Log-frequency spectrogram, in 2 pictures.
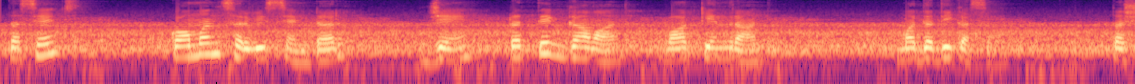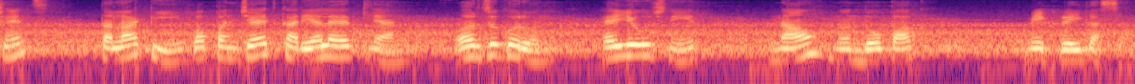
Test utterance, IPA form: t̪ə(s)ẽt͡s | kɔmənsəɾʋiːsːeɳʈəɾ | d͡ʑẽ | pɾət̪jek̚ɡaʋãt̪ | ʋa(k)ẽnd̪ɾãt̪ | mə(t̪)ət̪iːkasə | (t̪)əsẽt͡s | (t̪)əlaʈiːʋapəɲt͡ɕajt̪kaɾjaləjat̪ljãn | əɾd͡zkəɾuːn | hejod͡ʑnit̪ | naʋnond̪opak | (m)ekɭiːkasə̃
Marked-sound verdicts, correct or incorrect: correct, correct, incorrect, correct, correct, correct

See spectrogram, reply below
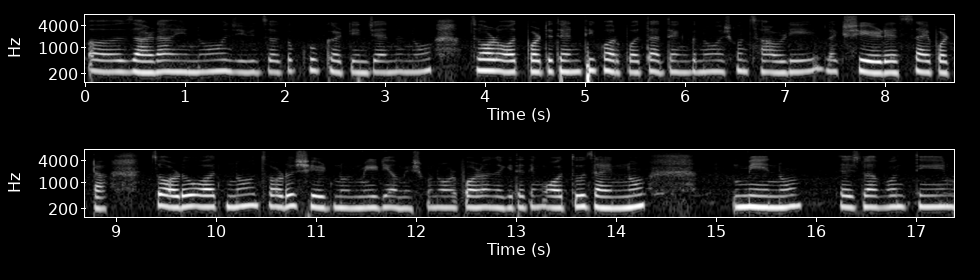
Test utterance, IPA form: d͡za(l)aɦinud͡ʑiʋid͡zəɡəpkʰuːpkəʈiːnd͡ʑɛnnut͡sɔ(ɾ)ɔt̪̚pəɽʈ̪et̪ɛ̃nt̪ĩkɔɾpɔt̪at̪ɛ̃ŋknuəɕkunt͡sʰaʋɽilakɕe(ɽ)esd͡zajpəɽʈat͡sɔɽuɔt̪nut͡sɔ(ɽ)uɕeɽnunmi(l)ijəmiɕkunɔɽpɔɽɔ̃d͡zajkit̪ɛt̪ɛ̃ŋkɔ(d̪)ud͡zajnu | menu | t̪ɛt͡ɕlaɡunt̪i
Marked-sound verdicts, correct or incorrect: incorrect, incorrect, correct, correct, incorrect, incorrect

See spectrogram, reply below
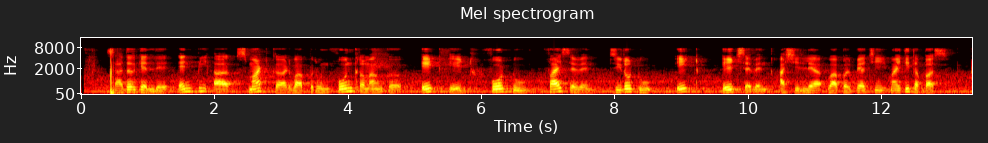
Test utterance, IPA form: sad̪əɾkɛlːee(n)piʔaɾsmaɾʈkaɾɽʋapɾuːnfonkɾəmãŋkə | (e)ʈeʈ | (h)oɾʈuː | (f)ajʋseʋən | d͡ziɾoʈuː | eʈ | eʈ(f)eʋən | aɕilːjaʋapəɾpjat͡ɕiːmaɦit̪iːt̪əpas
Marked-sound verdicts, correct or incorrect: correct, correct, incorrect, correct, incorrect

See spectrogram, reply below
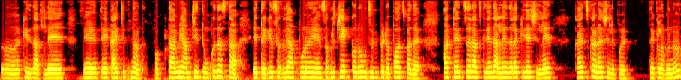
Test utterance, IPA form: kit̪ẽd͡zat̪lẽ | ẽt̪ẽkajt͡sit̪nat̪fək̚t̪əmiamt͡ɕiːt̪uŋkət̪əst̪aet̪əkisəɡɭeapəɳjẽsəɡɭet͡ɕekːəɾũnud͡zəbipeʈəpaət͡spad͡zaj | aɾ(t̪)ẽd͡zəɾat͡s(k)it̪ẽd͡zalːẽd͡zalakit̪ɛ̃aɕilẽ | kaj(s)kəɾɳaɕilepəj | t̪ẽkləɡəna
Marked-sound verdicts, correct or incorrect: correct, correct, incorrect

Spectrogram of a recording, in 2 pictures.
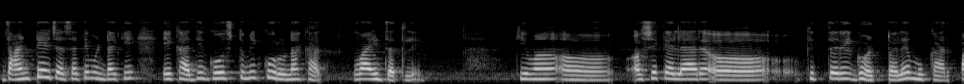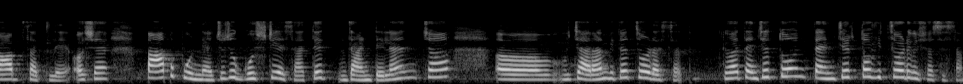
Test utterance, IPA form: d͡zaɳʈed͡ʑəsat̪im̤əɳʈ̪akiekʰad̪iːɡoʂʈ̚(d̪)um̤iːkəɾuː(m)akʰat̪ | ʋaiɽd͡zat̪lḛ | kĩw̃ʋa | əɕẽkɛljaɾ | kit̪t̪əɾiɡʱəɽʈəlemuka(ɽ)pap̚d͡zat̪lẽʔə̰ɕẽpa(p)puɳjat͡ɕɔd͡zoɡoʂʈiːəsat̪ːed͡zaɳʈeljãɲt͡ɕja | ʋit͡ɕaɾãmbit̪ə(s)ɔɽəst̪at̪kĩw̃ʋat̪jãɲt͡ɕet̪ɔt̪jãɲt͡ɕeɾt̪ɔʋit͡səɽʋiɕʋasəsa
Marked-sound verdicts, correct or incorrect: incorrect, incorrect, incorrect, correct, incorrect

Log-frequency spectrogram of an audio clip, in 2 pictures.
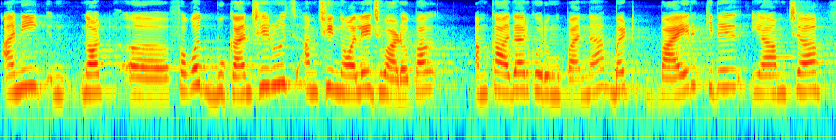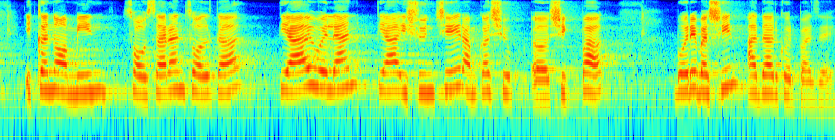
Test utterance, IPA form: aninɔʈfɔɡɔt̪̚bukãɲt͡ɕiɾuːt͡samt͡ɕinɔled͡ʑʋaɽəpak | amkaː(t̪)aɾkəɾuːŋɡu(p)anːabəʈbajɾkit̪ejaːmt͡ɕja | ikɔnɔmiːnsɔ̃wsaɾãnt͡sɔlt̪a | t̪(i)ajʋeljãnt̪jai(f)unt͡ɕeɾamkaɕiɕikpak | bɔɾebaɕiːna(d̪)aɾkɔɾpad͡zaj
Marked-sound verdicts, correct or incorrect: incorrect, correct, incorrect, incorrect, correct

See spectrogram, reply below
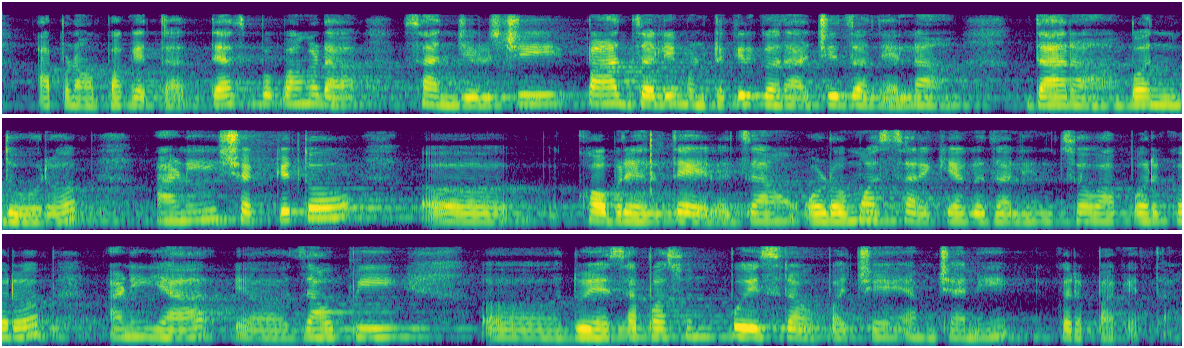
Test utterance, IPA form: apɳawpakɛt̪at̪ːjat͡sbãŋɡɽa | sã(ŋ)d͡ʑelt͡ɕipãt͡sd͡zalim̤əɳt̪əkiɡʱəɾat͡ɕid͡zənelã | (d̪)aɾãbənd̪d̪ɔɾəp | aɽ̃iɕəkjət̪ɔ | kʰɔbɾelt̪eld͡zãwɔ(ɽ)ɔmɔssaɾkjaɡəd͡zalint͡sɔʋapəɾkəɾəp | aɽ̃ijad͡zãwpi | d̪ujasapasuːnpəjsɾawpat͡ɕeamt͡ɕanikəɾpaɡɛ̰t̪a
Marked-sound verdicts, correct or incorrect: incorrect, correct, correct

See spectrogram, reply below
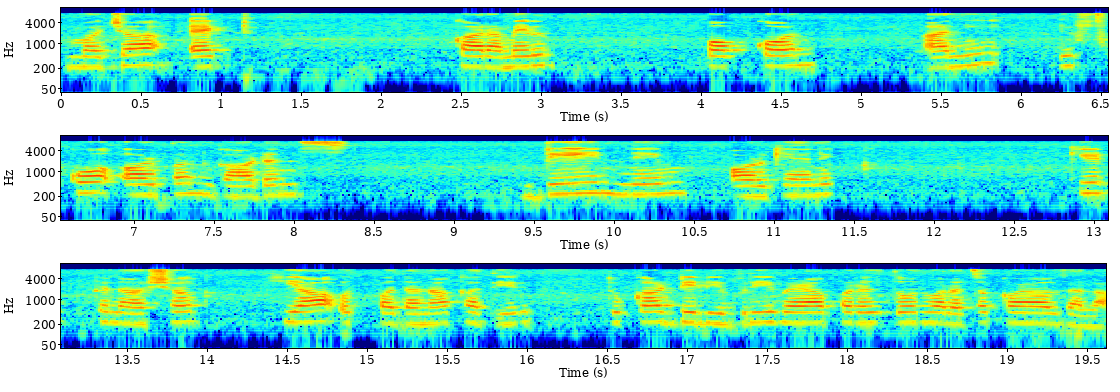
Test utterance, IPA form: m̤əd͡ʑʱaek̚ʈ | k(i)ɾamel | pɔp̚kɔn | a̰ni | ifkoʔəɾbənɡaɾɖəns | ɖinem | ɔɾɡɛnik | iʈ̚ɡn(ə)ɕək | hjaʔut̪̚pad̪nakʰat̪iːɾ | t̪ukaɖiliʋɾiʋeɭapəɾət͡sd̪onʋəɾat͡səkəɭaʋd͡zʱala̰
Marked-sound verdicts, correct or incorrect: incorrect, incorrect

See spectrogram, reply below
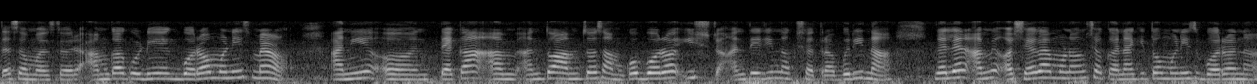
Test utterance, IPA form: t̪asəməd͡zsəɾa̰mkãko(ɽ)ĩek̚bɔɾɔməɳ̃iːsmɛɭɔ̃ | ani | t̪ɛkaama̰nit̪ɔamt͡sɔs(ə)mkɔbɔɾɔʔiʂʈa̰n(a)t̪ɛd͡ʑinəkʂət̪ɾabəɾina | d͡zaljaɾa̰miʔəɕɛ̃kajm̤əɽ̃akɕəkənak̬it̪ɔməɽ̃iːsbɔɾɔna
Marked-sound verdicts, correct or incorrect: correct, incorrect, incorrect

